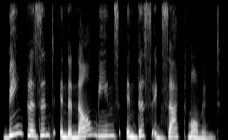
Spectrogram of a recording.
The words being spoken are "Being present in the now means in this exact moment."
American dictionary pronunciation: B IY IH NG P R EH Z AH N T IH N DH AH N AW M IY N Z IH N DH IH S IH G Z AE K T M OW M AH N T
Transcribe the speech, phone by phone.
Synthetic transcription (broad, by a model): B IY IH NG P R EH Z AH N T IH N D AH N AW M IY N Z IH N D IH S IH G Z AE K T M OW M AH N T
